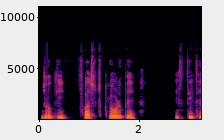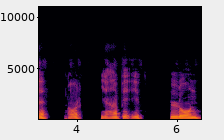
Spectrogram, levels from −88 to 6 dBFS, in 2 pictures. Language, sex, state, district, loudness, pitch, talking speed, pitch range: Hindi, male, Bihar, Muzaffarpur, -24 LUFS, 120 Hz, 120 wpm, 115-130 Hz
